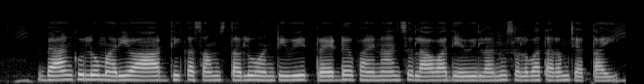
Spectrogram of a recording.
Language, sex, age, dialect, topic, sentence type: Telugu, female, 31-35, Central/Coastal, banking, statement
